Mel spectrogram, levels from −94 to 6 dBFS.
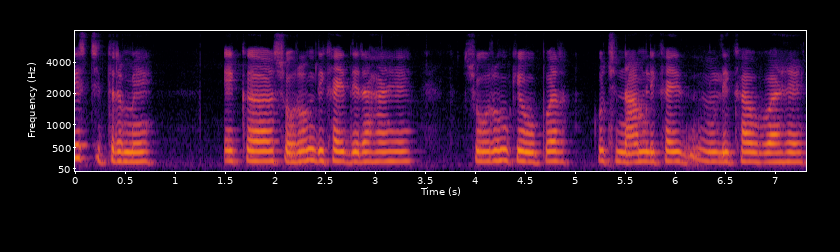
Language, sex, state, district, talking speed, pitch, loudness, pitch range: Hindi, female, Bihar, Jahanabad, 150 wpm, 210 Hz, -24 LUFS, 205-220 Hz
